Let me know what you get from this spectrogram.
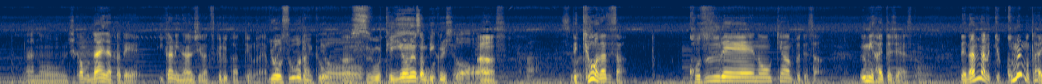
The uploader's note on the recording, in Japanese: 福岡市西区にある唐泊VILLAGEで。収録の日はお盆だったので焚き火で先祖を迎えております。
